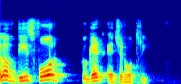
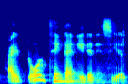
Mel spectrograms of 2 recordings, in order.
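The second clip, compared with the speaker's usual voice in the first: much softer, under the breath; quiet repeat to himself; muttered to self; 6 semitones lower, 14 dB quieter than usual. Real, not acted. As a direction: mutter it to yourself as you check.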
